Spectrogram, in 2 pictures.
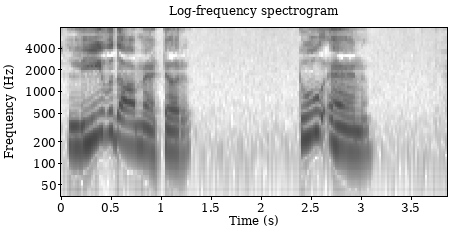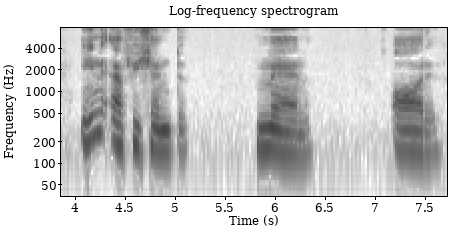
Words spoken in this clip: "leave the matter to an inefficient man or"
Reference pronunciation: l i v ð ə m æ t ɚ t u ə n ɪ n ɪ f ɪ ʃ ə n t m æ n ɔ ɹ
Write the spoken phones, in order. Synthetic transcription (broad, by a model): l i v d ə m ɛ t ɚ t u ə n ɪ n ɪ p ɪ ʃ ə n t m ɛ n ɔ ɹ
